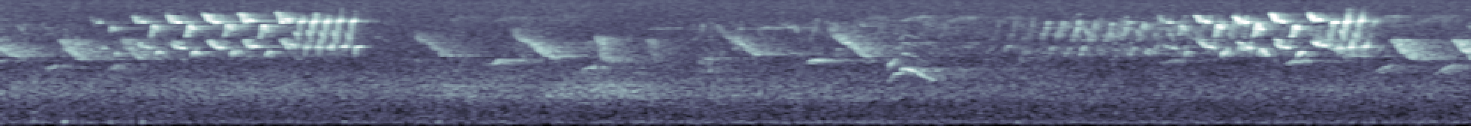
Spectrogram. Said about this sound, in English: Okay, there's a Nashville warbler here too, singing. So very similar to mortal warbler or yellow rump warbler, whichever you want to call it. That one there. A little less lazy sounding, maybe.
